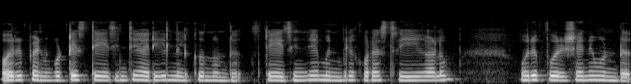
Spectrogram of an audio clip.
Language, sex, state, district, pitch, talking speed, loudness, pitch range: Malayalam, female, Kerala, Kollam, 195 Hz, 135 wpm, -16 LUFS, 185-200 Hz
